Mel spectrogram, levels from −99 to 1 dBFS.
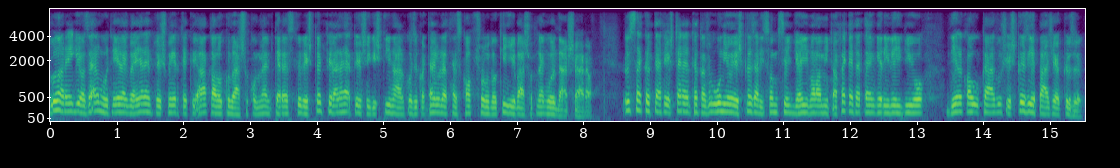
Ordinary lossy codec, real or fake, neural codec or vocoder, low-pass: none; fake; codec, 16 kHz, 2 kbps, FreqCodec, smaller model; 7.2 kHz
